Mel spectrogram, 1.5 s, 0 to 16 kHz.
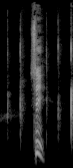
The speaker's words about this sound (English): Get your hands in the air. Eight clap time, baby. And 1, 2, 3, 4, 5, 6, 7, 8.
